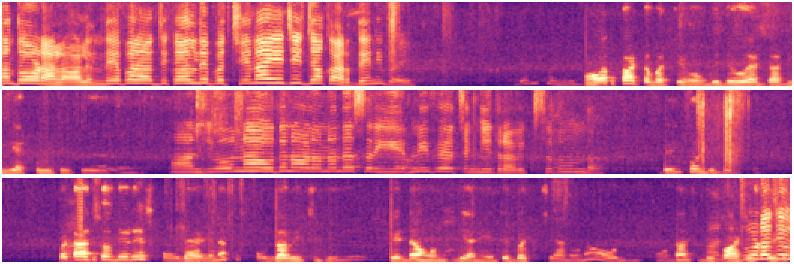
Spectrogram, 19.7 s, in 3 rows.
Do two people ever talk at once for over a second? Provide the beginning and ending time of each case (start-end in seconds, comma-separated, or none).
none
